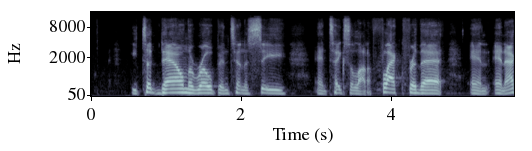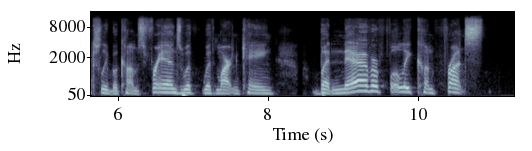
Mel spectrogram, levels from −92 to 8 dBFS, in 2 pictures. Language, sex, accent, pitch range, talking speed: English, male, American, 125-155 Hz, 150 wpm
